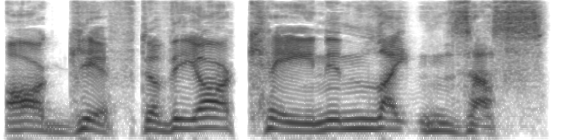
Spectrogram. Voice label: Male Blood Elf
